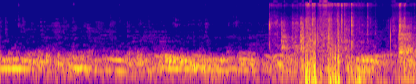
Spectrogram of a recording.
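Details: Male and female Giribaz high-flying domestic pigeons indoors give low, soft cooing, followed by a burst of rustling and clatter.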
